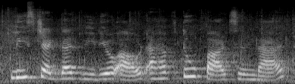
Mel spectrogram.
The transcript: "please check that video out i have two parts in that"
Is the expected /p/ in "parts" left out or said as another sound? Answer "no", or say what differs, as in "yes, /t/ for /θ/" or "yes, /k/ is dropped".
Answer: no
